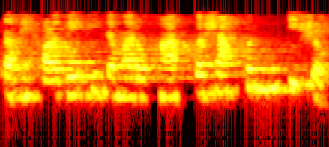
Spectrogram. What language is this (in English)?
Gujarati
